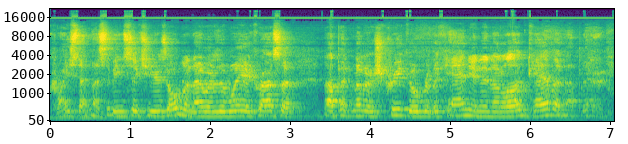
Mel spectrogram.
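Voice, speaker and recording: Amid noticeable background noise and audible room echo, a man talks in a high pitch at a moderate pace with monotone, flat intonation and hardly any pauses. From Canada, Vancouver Island, British Columbia. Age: 80s+. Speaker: pioneer family elder interviewed about local history. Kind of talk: oral history interview. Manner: casual, halting with fillers.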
